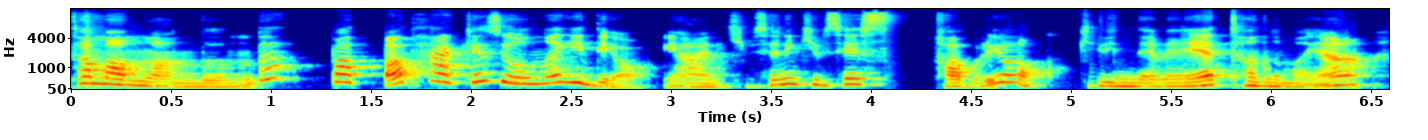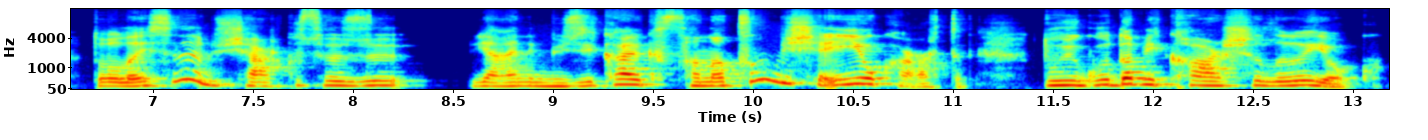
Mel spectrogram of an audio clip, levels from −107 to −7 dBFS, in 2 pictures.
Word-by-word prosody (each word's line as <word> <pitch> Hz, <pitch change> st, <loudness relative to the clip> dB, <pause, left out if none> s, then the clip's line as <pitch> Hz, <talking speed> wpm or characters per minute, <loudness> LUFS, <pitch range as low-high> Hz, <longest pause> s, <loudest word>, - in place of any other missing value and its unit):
tamamlandığında 175 Hz, -, 0 dB, 0.3 s
pat 350 Hz, 0 st, 0 dB
pat -, -, +2 dB
herkes 365 Hz, +1 st, +1 dB
yoluna 285 Hz, -1 st, +1 dB
gidiyor. 320 Hz, -, -1 dB
Yani, 145 Hz, -3 st, -7 dB
kimsenin 170 Hz, +11 st, -5 dB
kimseye 250 Hz, +1 st, -3 dB
s 255 Hz, 0 st, -5 dB, 0.3 s
sabrı 160 Hz, -1 st, -2 dB
yok. 340 Hz, 0 st, -3 dB
Ki, 200 Hz, -, -19 dB
dinlemeye, 160 Hz, +5 st, 0 dB
tanımaya. 195 Hz, +4 st, -2 dB, 0.2 s
Dolayısıyla, 180 Hz, -, +2 dB
şarkı 180 Hz, -3 st, -4 dB
sözü, 200 Hz, +1 st, -2 dB, 0.2 s
yani 170 Hz, 0 st, -1 dB
müzikal 180 Hz, +9 st, +3 dB
k -, -, -7 dB
sanatın 185 Hz, -, +1 dB
bir -, -, +5 dB
şeyi 270 Hz, -4 st, +3 dB
yok 260 Hz, -1 st, +3 dB
artık. -, -, -8 dB, 0.4 s
Duyguda 210 Hz, +5 st, +6 dB
bir 240 Hz, -1 st, +2 dB
karşılığı 195 Hz, -1 st, +2 dB
yok. 145 Hz, -7 st, -1 dB
200 Hz, 135 wpm, -25 LUFS, 170-255 Hz, 0.4 s, Duyguda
